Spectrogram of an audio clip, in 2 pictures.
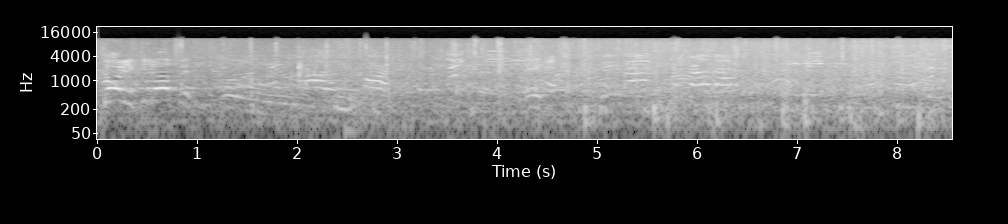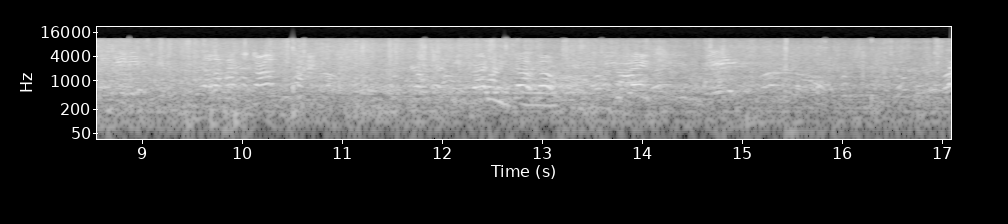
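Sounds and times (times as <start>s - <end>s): water splashing: 0.0s - 17.0s.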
